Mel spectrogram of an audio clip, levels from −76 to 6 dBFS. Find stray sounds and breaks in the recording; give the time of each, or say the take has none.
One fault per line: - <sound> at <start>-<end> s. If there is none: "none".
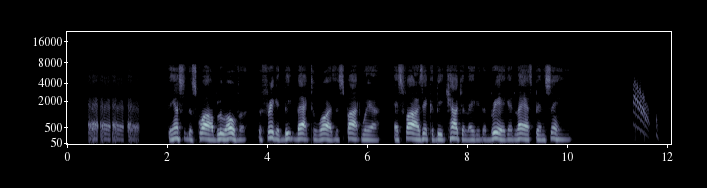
- laugh at 0.4-1.4 s
- chirp at 11.3-11.8 s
